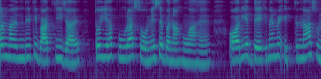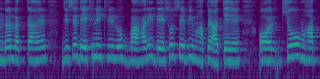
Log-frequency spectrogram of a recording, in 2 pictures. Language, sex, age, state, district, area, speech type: Hindi, female, 18-30, Madhya Pradesh, Betul, rural, spontaneous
